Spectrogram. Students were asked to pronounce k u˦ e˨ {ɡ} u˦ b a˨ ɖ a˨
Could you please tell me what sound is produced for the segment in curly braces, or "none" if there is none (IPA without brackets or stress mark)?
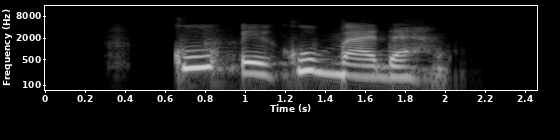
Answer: k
